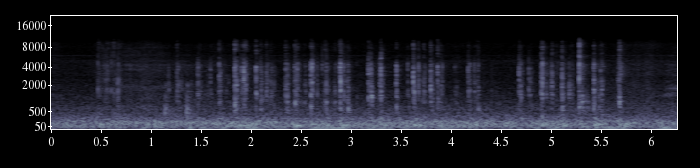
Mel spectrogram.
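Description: Computer keyboard being typed on: a quick run of keystroke clicks as a username and password are entered, starting about half a second in and stopping shortly before the end.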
